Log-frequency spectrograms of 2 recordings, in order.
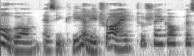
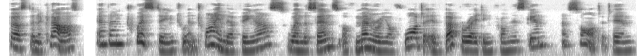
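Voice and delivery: usual speaking voice

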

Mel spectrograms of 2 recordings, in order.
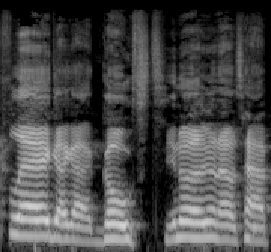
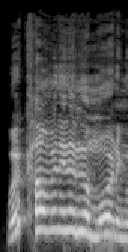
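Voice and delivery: louder, higher, insistent mock yell; defiant customers; 7 semitones higher, 7 dB louder than usual. Customers telling Best Buy it's too late, loud defiant yell. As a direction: push back like an angry crowd.

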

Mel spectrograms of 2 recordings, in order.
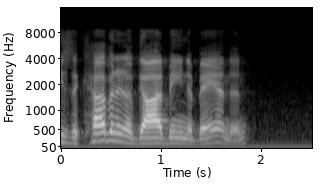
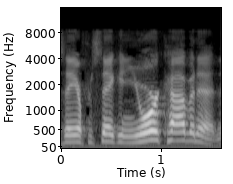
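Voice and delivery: your pressed hard and loud; stress on your; 2 semitones higher, 7 dB louder than usual. Shown as a demonstration. Preacher reading Elijah's complaint, stressing your. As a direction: lean on the word your, loud. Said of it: "And these are emphasized".

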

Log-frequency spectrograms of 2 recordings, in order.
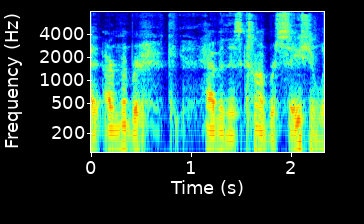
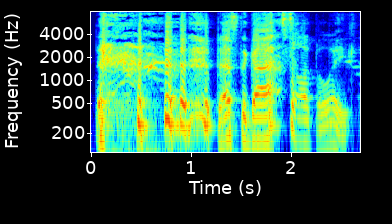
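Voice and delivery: laughing disbelief; 10 semitones higher, 3 dB louder, slower than usual. Real, not acted. Recognizing man on Zoom.

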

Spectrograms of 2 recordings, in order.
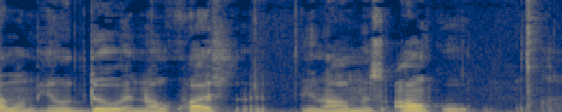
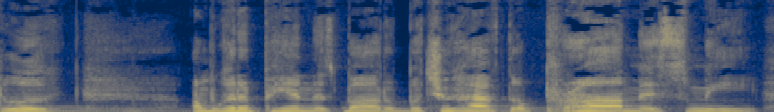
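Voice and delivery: put-on high, insistent kid laying down terms; imitated earnest demand, slowing on the condition; all serious; 7 semitones higher than usual. Nephew makes uncle promise before helping, high and serious. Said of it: "he's looking at me all serious".

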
